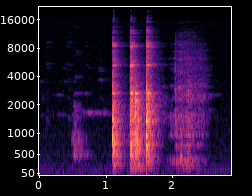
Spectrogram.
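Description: Funnel for pouring oils being handled, a soft scrape followed by three sharp close knocks and clinks, then a rattly shuffle before silence.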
